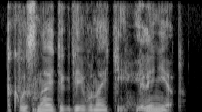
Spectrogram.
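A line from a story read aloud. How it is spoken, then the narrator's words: Impatient sharp shout. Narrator (Russian): Не выдержав, прикрикнул на Цербера Артур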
